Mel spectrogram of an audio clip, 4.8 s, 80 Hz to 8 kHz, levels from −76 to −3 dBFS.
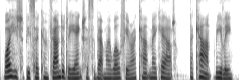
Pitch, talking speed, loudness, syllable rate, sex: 175 Hz, 200 wpm, -20 LUFS, 6.0 syllables/s, female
